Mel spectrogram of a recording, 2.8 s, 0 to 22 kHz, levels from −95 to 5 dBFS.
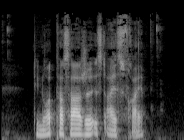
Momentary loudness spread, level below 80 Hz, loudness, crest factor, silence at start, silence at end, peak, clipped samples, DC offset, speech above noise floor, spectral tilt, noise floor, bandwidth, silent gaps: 12 LU; -52 dBFS; -23 LUFS; 20 dB; 0.55 s; 0.6 s; -4 dBFS; under 0.1%; under 0.1%; 31 dB; -5 dB/octave; -53 dBFS; 15.5 kHz; none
